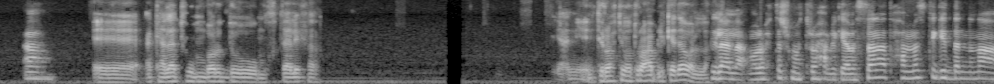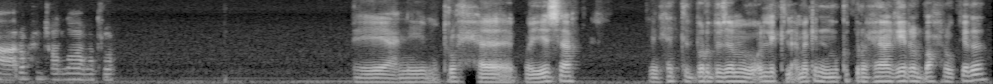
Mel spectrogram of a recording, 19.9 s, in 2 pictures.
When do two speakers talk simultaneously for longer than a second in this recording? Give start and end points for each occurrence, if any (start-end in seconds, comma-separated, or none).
none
